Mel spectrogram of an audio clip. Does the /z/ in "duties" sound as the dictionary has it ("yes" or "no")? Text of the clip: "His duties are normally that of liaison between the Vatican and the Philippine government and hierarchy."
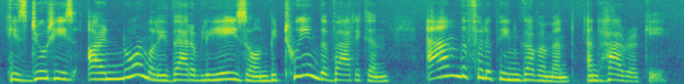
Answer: yes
